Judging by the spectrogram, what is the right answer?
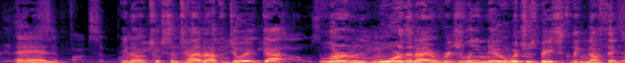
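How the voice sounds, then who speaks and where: A man with an American accent, fairly high pitch, fairly quick pace and ordinary pitch variation, with music in the background. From New Jersey, Wildwood. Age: 20s. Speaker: rapper and vlogger. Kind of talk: casual vlog. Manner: hesitant, many fillers.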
